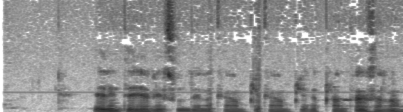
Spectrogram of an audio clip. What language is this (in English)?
Spanish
